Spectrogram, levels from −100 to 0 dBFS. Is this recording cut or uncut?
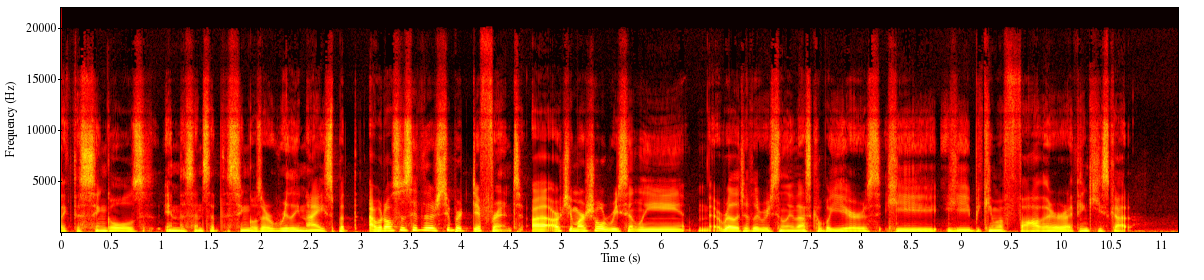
uncut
